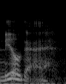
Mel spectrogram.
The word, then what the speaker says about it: nilgai: N-I-L-G-A-I. – N-I-L-G-A-I. – It's that Neil guy.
